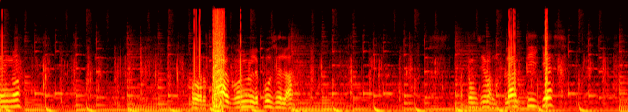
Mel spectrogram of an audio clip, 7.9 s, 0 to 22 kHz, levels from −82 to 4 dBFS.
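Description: Integer overflow breaks up this audio at four points. The first is a single crack at 0.02 s, where the level barely reaches the limit. The worst stretch runs from 2.42 to 3.00 s, driven about 2 dB past full scale. Shorter bursts follow at 6.36 to 6.43 s and 6.81 to 6.83 s, each about 1 dB over. Peaks exceeding the largest integer wrap to the opposite sign instead of being held. The result is violent cracks, far harsher than clipping.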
